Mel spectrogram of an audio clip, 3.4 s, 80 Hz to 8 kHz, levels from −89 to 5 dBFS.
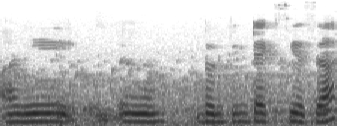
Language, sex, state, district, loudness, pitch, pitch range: Konkani, female, Goa, North and South Goa, -17 LUFS, 190 Hz, 185-195 Hz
